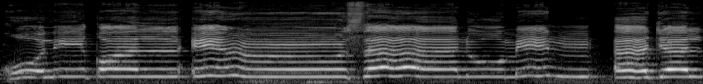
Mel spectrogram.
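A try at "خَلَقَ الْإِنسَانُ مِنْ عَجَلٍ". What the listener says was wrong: اچھا بچوں اجل یہ حمزہ کی آواز نہ بنے کیونکہ اجل کا حمزہ کے ساتھ ہو تو اس کا معنی ہوتا ہے مقرر وقت.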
